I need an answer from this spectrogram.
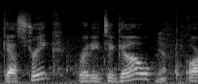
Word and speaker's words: gastrique: Blood orange, and how do you pronounce that? Gastrique. Gastrique, ready to go.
